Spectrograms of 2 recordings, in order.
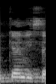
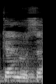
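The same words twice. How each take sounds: First: كنس with i after nun: kanisa; kasra on nun. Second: كنس with u after nun: kanusa; damma on nun. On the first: Teacher contrasting verb forms meaning return and hide, كنس as kanisa. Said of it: "بكسر النون". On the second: Teacher contrasting verb forms meaning return and hide, كنس as kanusa. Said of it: "بضم النون". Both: Shown as a demonstration.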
